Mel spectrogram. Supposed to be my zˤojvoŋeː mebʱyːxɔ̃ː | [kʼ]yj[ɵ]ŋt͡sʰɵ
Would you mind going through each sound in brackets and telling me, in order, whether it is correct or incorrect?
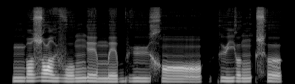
incorrect, correct

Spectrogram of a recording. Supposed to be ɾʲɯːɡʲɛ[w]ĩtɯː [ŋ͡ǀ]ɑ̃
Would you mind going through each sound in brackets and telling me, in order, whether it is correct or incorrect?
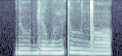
correct, correct

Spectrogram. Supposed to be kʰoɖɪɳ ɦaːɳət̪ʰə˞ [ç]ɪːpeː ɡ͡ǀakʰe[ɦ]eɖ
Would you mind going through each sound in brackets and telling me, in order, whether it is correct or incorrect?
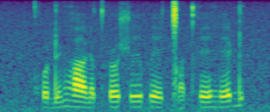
incorrect, correct

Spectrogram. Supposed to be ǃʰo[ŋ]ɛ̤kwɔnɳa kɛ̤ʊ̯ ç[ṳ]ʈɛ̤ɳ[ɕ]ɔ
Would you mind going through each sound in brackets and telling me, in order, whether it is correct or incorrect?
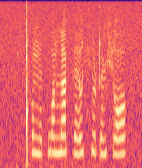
correct, incorrect, correct

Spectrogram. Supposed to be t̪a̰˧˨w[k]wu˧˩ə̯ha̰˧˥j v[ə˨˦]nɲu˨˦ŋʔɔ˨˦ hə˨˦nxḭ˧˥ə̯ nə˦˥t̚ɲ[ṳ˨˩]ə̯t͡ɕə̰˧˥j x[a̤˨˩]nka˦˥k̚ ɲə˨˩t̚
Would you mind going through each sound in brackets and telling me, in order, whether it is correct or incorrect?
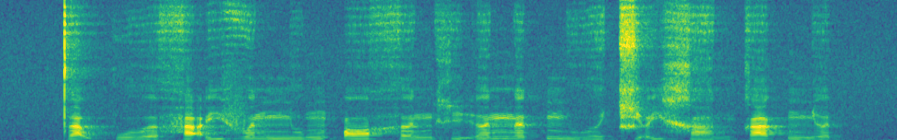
correct, incorrect, correct, correct

